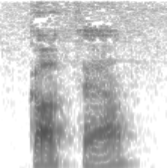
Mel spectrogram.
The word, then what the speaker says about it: cafea: Cafea. Doctor. Rucsac. – В слове кафе еа является дифтонгом. То есть мы не произносим кафе-а, произносим кафе. Еа читаем слитно.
